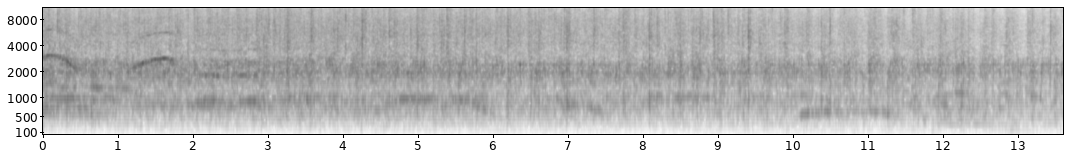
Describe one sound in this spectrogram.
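An audience cheers and whistles.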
